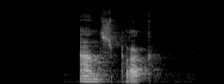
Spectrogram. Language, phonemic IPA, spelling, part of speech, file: Dutch, /ˈansprɑk/, aansprak, verb, Nl-aansprak.ogg
- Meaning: singular dependent-clause past indicative of aanspreken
